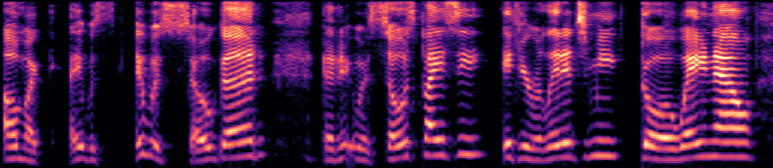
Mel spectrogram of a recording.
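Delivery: normal talking voice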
